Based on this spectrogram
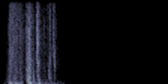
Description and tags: Sword hits the body
blood, body, fight, flesh, kill, punch, sword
